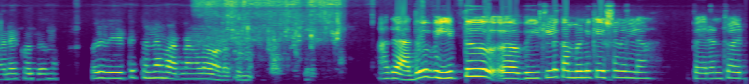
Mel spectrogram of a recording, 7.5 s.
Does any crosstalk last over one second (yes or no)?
no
